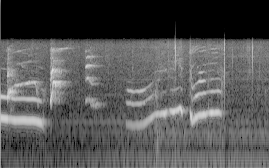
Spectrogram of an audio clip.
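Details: Papillon dog at home howling at passing ambulance sirens, short wavering howls that rise and fall, some brief yips between them, with its owner speaking affectionately in the background.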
